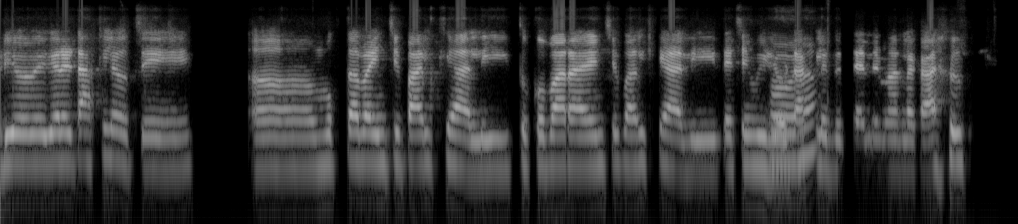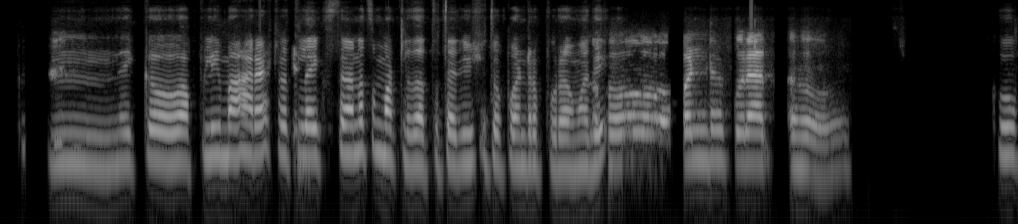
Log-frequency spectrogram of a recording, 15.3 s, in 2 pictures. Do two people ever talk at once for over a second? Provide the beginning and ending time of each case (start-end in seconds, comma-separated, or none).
none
